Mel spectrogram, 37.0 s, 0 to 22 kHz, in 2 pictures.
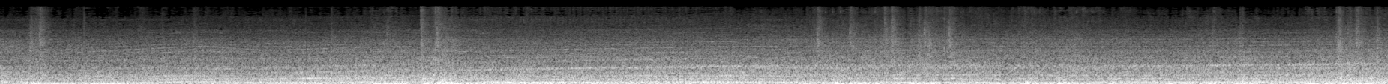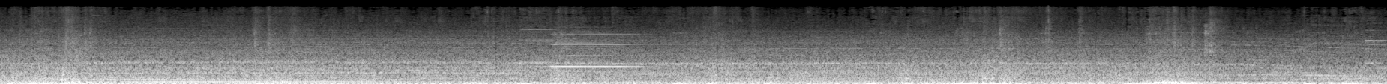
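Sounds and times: bus engine drone: 0.0 - 37.0
road noise: 0.0 - 37.0
brief high tone: 25.4 - 27.3.

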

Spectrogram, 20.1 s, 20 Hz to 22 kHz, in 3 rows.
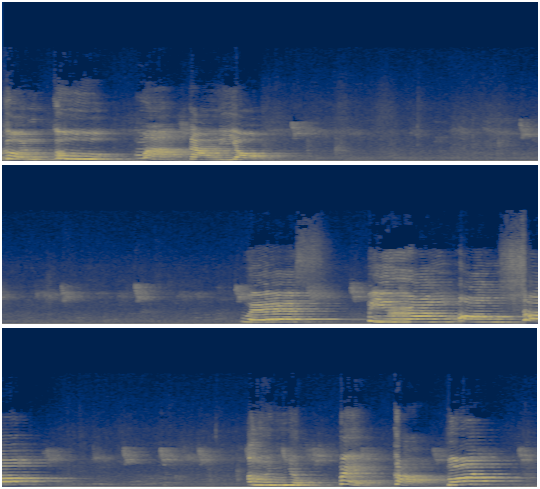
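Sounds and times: low steady hum: 0.0 - 20.0
woman singing long notes: 11.3 - 12.5.

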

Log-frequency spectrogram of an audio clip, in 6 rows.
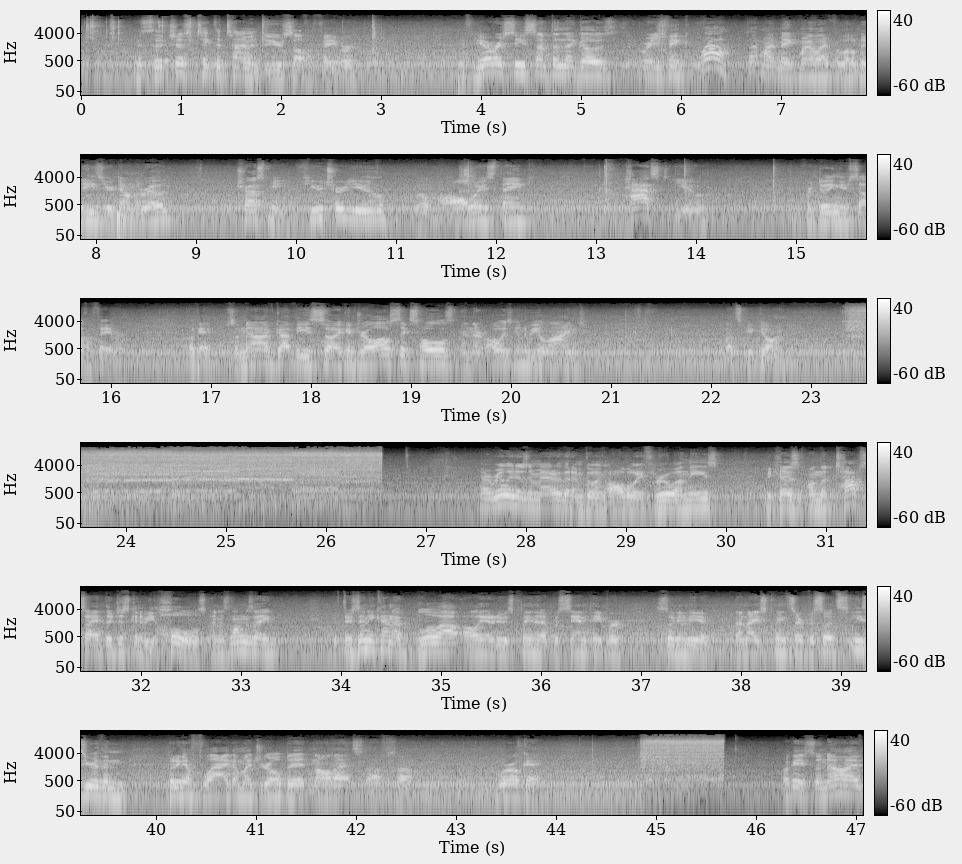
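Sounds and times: cordless drill whirring: 23.3 - 26.6, 44.8 - 45.7
loud hissy cutting sound: 44.8 - 45.7.

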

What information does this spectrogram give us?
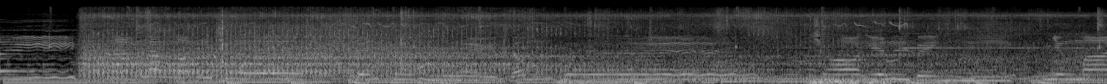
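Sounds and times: background music: 0.0 - 11.0
motorbike engine running: 0.8 - 11.0.

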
